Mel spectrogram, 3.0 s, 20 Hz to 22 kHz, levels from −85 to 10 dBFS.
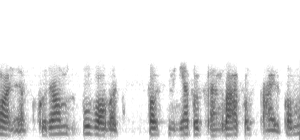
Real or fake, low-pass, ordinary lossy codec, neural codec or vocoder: fake; 3.6 kHz; Opus, 24 kbps; vocoder, 22.05 kHz, 80 mel bands, HiFi-GAN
